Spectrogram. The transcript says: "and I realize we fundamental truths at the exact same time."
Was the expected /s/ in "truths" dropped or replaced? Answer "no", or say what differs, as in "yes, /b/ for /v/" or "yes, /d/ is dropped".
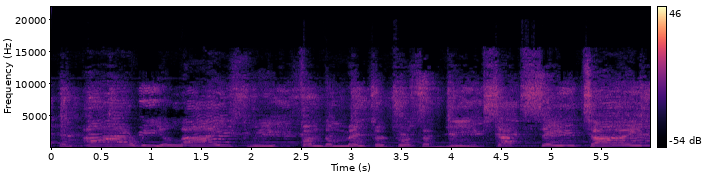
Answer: yes, /s/ is dropped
